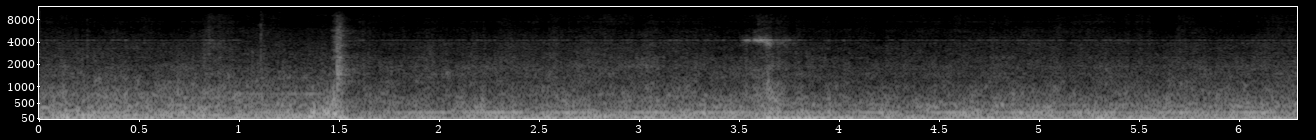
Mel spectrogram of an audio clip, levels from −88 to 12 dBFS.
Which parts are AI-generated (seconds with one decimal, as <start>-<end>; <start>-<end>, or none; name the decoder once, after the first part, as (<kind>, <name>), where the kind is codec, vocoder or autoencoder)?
0.0-1.0 (codec, HILCodec); 1.6-6.3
